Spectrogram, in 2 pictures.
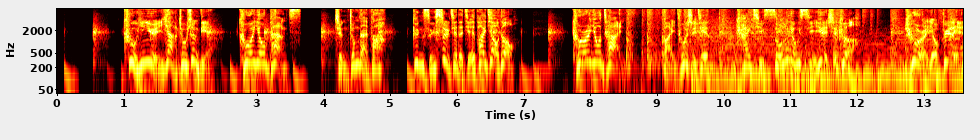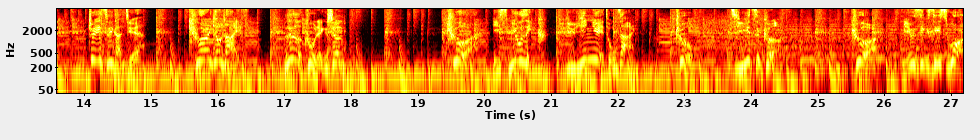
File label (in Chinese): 国语男 专题片 颁奖; 酷音乐亚洲盛典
